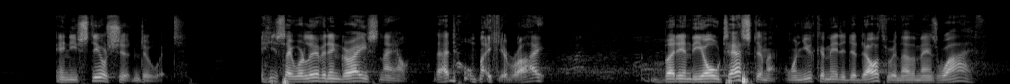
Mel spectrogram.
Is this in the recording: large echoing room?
yes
